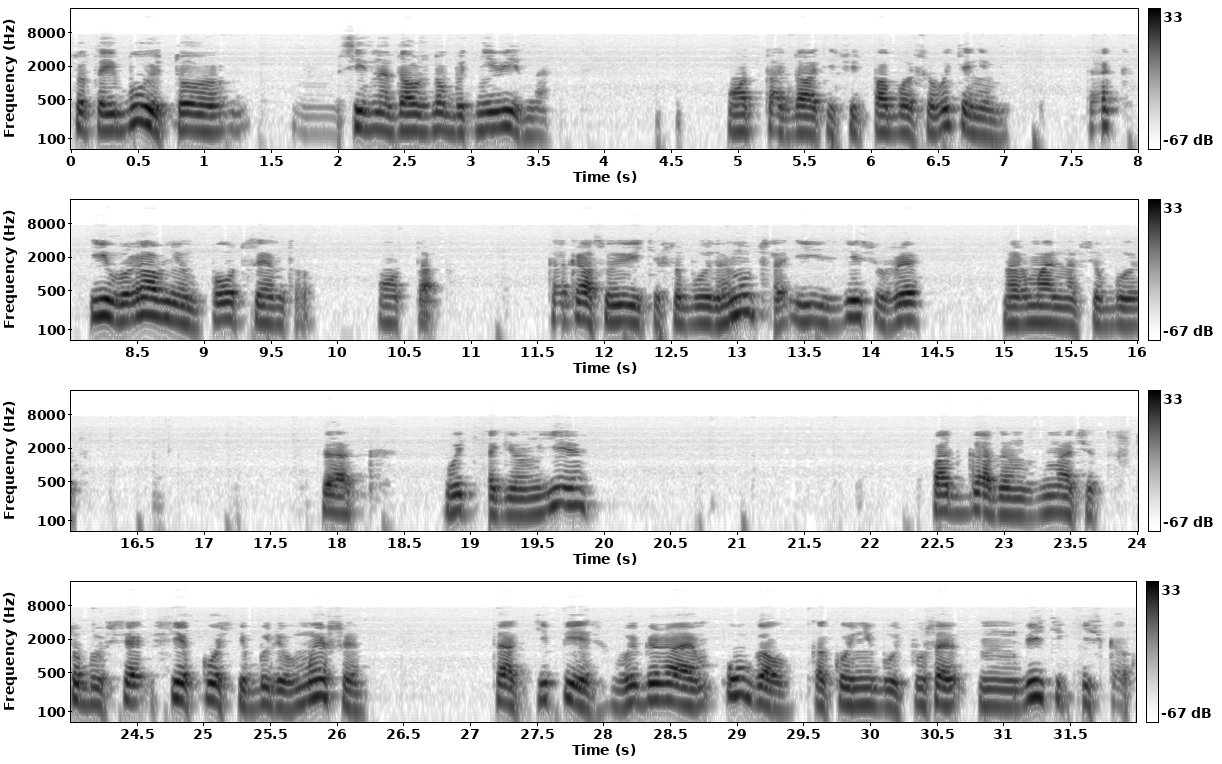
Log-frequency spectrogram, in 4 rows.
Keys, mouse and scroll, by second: 4.4 g, 5.4 click, 5.7 middle click, 7.2 middle click, 9.3 g, 11.3 middle click, 12.4 middle click, 13.6-16.3 middle drag, 17.2 shift+middle click, 19.0 e, 21.0 middle click, 22.3-24.2 middle drag, 24.8-27.2 middle drag, 27.2 scroll down 1, 27.7-29.5 middle drag, 31.4 shift+middle click.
